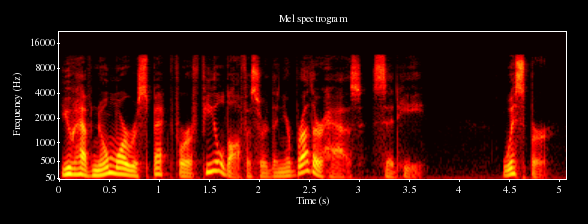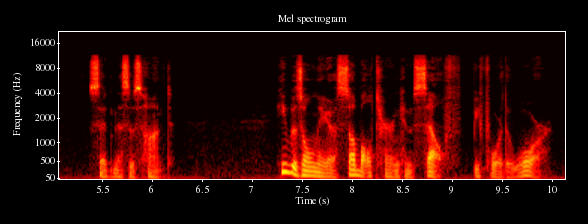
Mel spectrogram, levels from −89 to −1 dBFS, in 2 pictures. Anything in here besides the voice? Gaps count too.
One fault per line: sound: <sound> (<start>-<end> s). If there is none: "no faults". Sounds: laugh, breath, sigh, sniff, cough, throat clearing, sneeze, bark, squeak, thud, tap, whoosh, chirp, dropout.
no faults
